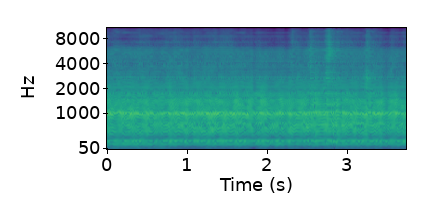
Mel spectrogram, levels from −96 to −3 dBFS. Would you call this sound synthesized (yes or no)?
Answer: yes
